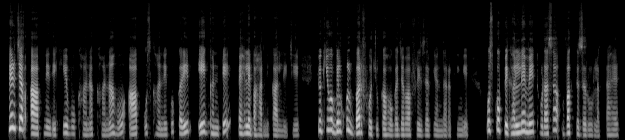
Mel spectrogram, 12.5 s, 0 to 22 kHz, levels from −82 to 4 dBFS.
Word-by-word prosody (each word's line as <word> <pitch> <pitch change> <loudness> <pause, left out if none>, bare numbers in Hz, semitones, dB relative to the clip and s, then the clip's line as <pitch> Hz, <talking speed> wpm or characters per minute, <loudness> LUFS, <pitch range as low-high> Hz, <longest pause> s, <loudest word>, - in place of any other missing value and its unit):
फिर 355 +2 +8
जब 315 -3 +7
आपने 185 0 +5
देखिए 165 +6 -5
वो 190 -2 -8
खाना, 160 0 -10
खाना 155 +5 -6
हो 210 +7 -7
आप 180 +2 +2
उस 210 +1 -14
खाने 165 -2 -10
को 235 - -14
करीब 205 +6 +1 0.2
1 230 -1 +3
घंटे 185 +5 -2 0.2
पहले 200 0 +2
बाहर 160 -3 -6
निकाल 150 -2 -7
लीजिए, 145 +2 -16 0.4
क्योंकि 280 +1 -2
वो 295 - +5
बिल्कुल 260 +4 +2
बर्फ़ 220 +2 +5
हो 180 - 0
चुका 165 -1 -7
होगा 155 +1 -7
जब 155 0 -8
आप 155 0 -4
फ्रीज़र 150 -1 -10
के 155 +2 -18
अंदर 145 0 -14
रखेंगे 155 -2 -15 0.4
उसको 280 +1 +1
पिघलने 220 0 +3
में 240 +1 +3
थोड़ा-सा 200 +4 -2 0.2
वक़्त 215 -2 +2
ज़रूर 155 -3 -9
लगता 135 +3 -15
है। 155 0 -11
185 Hz, 190 wpm, -23 LUFS, 155-225 Hz, 0.4 s, फिर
